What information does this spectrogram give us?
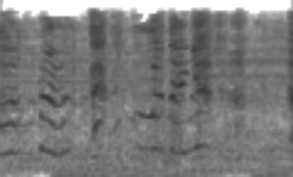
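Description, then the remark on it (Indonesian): An eerie, wavering wail that rises and falls in pitch, drawn out for a few seconds over a murky, rumbling background, like a ghostly crying moan: the crying of a badly wounded female figure standing in front of a bedroom. “Matanya menatap kosong padaku sambil terus terdengar suara tangisan.”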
